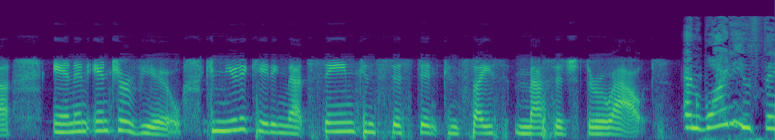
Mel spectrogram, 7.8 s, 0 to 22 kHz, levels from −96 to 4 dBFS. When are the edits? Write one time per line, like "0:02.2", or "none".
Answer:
0:02.0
